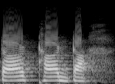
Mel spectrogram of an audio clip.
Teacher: जीभ आपकी मुड़ के तब ऊपर लगती है तालू में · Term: ट वर्ग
